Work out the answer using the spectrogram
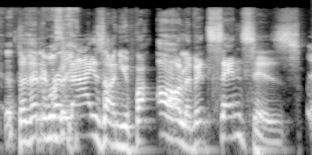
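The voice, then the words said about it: Fancy sinister villain voice. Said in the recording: “It wasn't Hannibal Lecter. I don't know why you're doing this voice. ... That's why I was summoning my Hannibal Lecter. ... It's fancy, but not ethnically specific.”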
